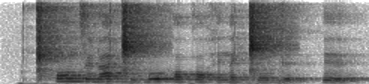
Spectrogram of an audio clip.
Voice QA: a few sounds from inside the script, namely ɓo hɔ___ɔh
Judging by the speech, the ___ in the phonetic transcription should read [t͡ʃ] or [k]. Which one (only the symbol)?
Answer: k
